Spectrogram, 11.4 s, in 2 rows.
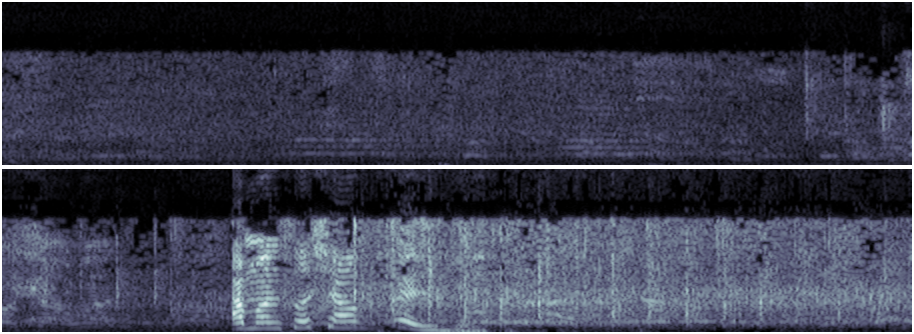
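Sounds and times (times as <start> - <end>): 
crowd clapping: 5.0 - 11.3
speech: 7.2 - 8.6.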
